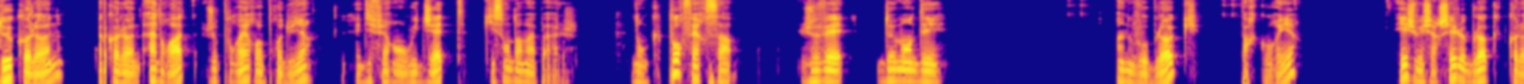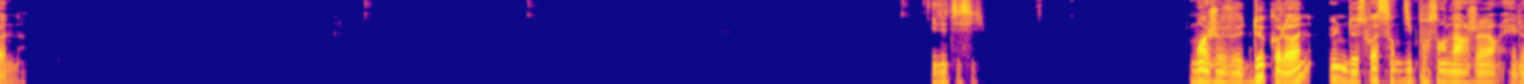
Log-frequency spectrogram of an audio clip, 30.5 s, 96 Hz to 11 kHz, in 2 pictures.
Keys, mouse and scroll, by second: 2.2 scroll down 2, 4.5 scroll up 2, 5.0 scroll up 2, 7.3-10.6 scroll up 2, 10.6 click, 12.2 click, 14.3 click, 20.5-24.4 drag, 25.6 click.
